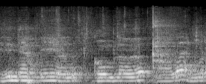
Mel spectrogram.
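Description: A man speaking in Sinhala, his voice the loudest sound.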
